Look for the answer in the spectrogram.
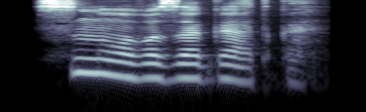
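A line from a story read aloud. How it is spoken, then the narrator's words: Sigh. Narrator (Russian): вздохнул биолог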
